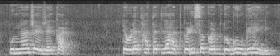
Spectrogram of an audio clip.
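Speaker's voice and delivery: usual speaking voice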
